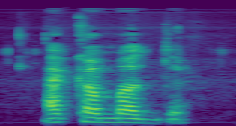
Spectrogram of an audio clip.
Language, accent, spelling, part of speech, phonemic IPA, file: French, Canada, accommodent, verb, /a.kɔ.mɔd/, LL-Q150 (fra)-accommodent.wav
- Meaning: third-person plural present indicative/subjunctive of accommoder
